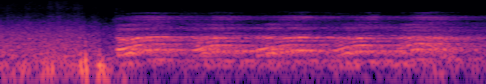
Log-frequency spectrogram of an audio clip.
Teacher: ये सब दंत्य है, दांत को जिह्वा का स्पर्श किए बिना इनका उच्चारण नहीं होता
